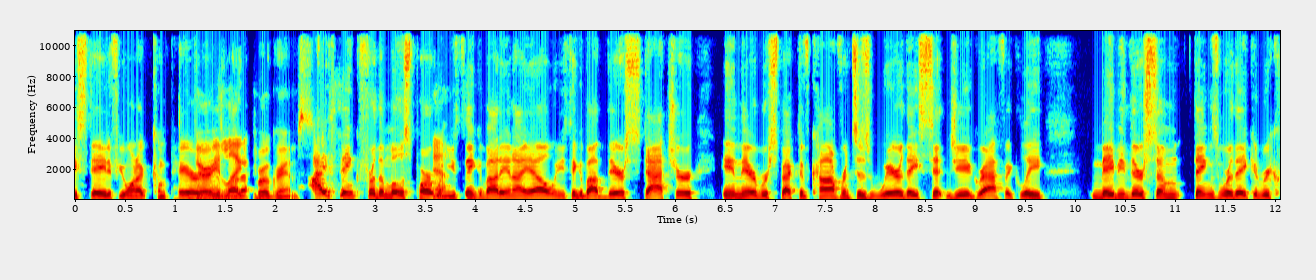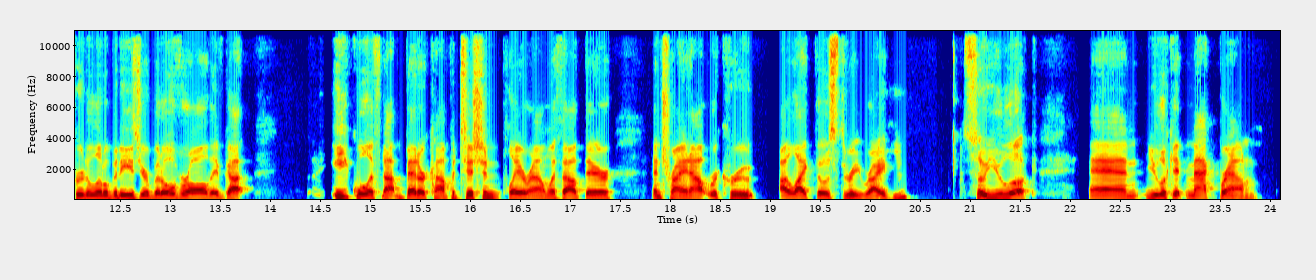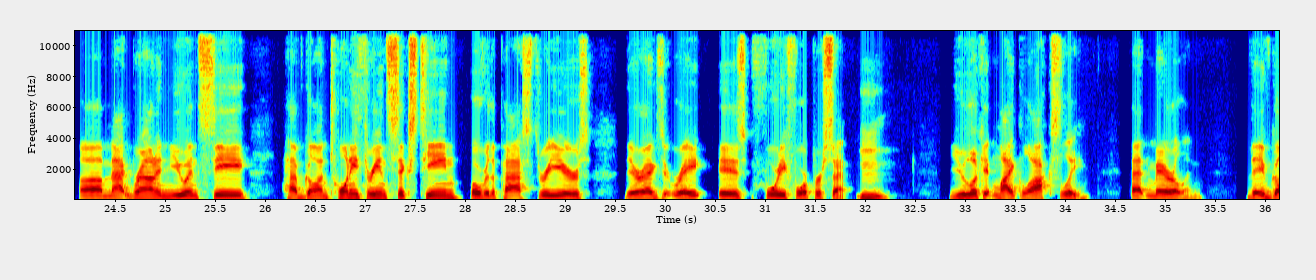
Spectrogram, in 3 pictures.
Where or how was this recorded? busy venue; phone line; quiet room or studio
quiet room or studio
